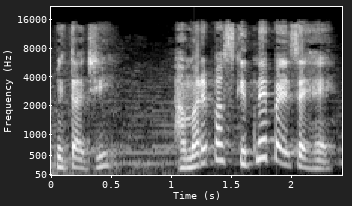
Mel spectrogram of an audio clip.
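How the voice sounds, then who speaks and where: Dutiful young man for village cartoon, practical, earnest, fairly high voice female performer, music behind. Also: very animated, normal speed, a bit bright, exaggerated voice. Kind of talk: cartoon moral-story dialogue.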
